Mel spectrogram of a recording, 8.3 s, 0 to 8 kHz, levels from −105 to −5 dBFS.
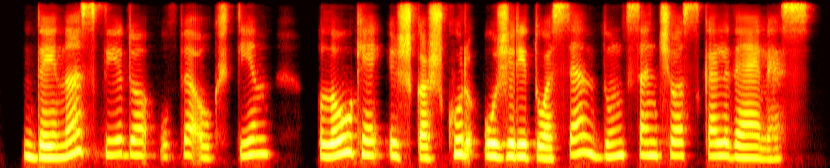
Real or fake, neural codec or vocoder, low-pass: fake; codec, 16 kHz, about 1 kbps, DyCAST, with the encoder's durations; 7.2 kHz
